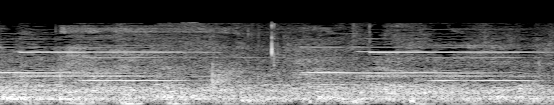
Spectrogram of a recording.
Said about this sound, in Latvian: Paldies, lūdzu zvanu.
